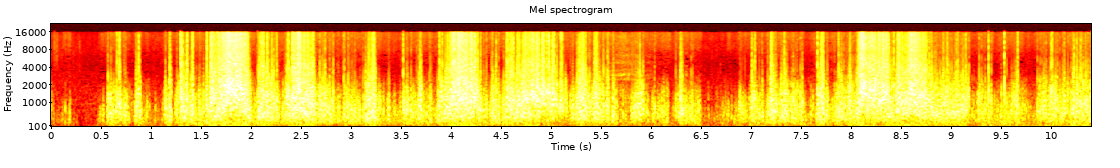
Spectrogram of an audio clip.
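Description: Wind buffeting the microphone in uneven gusts, with brief lulls about half a second in and again around six and a half seconds.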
